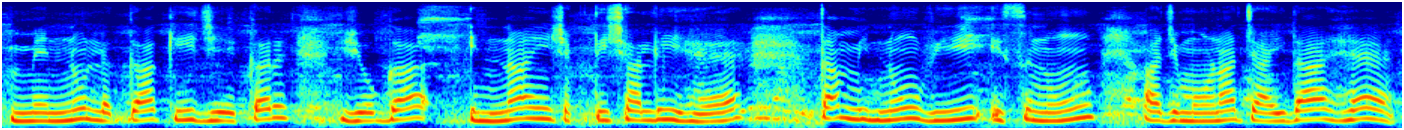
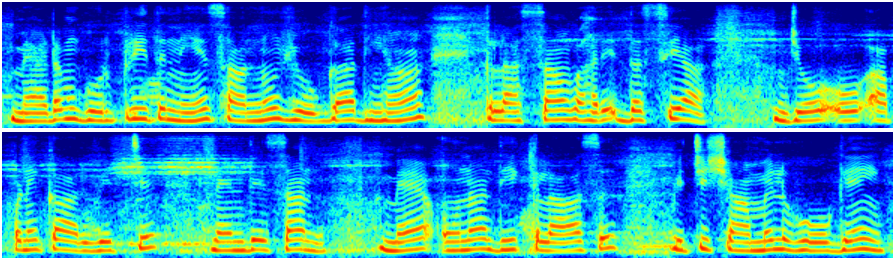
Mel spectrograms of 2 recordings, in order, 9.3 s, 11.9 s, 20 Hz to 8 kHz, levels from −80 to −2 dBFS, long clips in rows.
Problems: constant background noise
